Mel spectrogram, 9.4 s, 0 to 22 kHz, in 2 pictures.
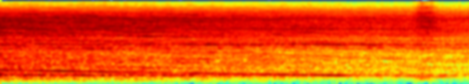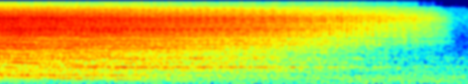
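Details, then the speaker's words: NetGain Warp9 series DC motor with a Curtis 1221C-7401 controller, no flywheel fitted: a high whine from the controller frequency slides down and fades as the motor coasts smoothly to a stop; the whine is normal for these controllers. "So there's that whine, and the whine is actually coming from the motor, and it's the frequency. Get up to a certain point, and then it just goes away."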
